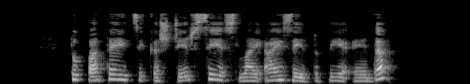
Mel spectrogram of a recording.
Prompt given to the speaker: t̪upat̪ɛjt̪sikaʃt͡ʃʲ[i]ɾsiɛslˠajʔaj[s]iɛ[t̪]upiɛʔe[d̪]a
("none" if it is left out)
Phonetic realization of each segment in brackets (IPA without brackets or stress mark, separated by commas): i, z, t̪, d̪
